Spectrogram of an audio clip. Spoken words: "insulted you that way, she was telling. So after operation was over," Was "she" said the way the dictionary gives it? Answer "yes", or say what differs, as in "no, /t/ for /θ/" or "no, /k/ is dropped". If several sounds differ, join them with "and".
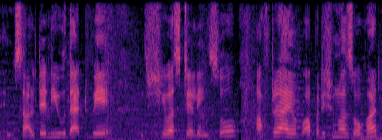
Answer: yes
